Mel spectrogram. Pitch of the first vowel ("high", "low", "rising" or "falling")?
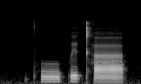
low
